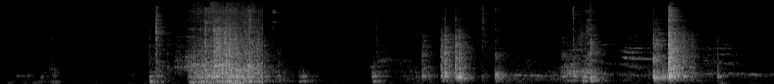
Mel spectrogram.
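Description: A sewing machine runs a pressed seam through fabric on a young girl's sharara outfit, in several short close bursts of stitching separated by pauses, with quieter handling sounds between them.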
